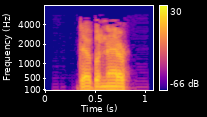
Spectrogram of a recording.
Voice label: "debonair", english; adjectives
